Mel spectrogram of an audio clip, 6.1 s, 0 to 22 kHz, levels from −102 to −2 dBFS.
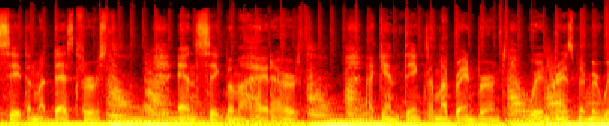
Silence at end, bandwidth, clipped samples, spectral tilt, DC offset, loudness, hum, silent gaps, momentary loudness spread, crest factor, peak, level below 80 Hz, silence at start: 0 s; 14.5 kHz; under 0.1%; -6 dB/octave; under 0.1%; -26 LUFS; none; none; 6 LU; 12 dB; -10 dBFS; -28 dBFS; 0 s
